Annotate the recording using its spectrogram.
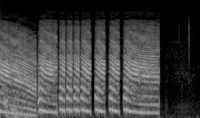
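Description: Air horn sound effect played over a musical bed in a rapid string of short, loud blasts, with the pitch sweeping downward in places. It cuts off suddenly about a second and a half in.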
